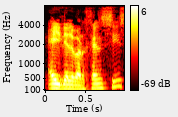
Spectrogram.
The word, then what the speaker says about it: heidelbergensis: neandertal es el heidelbergersis escrito con h lo pronunció como si fuese una J por imagino que por por manías de estudiar el inglés no pero bueno se puede decir eidelbergensis si queréis por aquí lo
